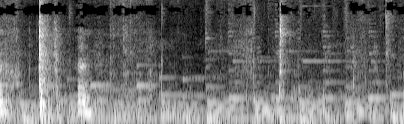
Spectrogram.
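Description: Background music with held notes, over which scissors snip a few times while cutting a gift box open; the sharpest snip comes about half a second in.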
